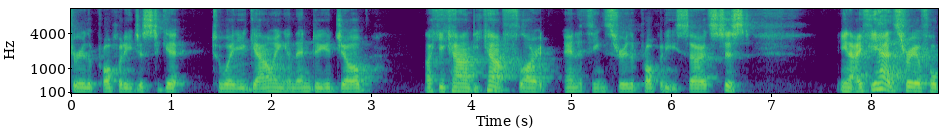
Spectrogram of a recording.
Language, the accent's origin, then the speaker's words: English; Victoria, Australia; moved away as an adult; now in Kangaroo Mountain, Australia; I'm originally from Victoria, didn't grow up on a farm, lived in a rural area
